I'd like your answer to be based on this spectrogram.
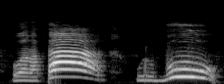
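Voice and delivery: long, ringing "pá" in "Amapá" and "bu" in "Urubu"; calling out. Shown as a demonstration. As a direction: call "Amapá" and "Urubu" as if to someone far away. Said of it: "se vocês fizerem esse exercício de chamar".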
